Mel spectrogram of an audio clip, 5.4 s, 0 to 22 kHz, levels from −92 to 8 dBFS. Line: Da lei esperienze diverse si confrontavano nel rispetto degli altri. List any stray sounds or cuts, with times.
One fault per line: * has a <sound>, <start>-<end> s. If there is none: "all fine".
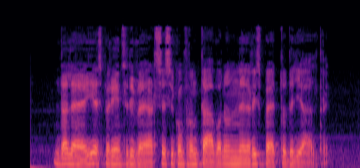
all fine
